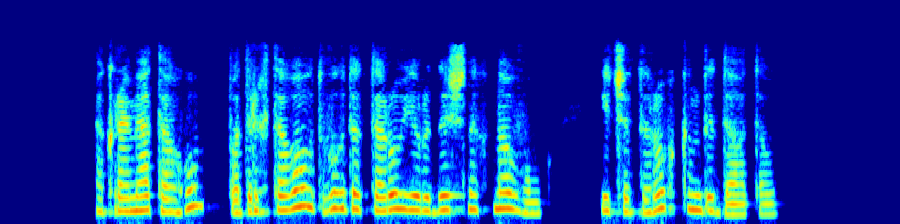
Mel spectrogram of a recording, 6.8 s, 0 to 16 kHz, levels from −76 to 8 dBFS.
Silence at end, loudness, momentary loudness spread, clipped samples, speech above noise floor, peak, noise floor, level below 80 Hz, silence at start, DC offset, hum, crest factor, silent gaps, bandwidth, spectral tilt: 0.95 s; -17 LUFS; 10 LU; under 0.1%; over 73 dB; -2 dBFS; under -90 dBFS; -62 dBFS; 0.7 s; under 0.1%; none; 16 dB; none; 8 kHz; -5 dB/octave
